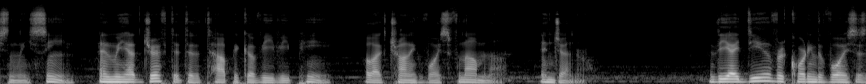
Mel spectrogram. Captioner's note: electronic Voice Phenomenon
